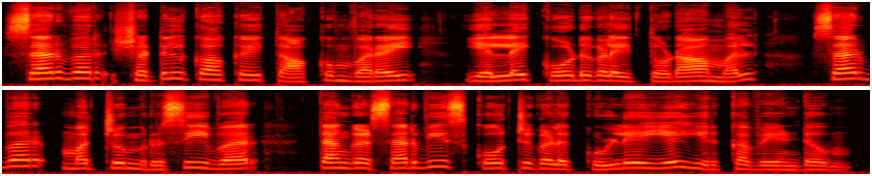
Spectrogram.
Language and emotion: Tamil, neutral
